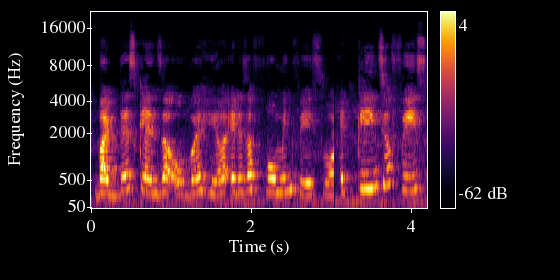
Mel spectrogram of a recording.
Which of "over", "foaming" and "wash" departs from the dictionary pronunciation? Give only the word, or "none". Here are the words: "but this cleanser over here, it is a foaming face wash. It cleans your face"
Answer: wash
